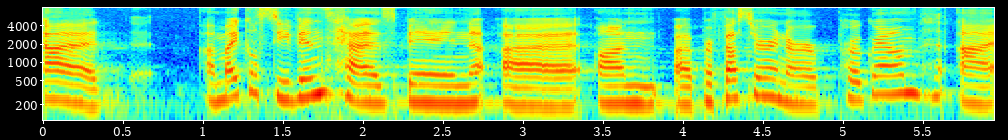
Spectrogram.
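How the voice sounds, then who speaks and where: Woman director giving a hesitant introduction. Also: a little high. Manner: hesitant, many filler sounds. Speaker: school director introducing the speaker. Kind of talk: formal introduction.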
